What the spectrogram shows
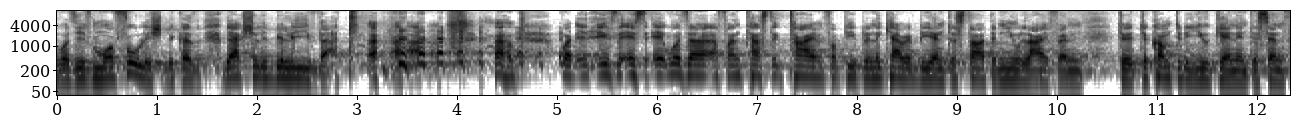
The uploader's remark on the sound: This episode was recorded in front of a live audience in Bristol for the second date on our live tour of Conversations of Inspiration.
